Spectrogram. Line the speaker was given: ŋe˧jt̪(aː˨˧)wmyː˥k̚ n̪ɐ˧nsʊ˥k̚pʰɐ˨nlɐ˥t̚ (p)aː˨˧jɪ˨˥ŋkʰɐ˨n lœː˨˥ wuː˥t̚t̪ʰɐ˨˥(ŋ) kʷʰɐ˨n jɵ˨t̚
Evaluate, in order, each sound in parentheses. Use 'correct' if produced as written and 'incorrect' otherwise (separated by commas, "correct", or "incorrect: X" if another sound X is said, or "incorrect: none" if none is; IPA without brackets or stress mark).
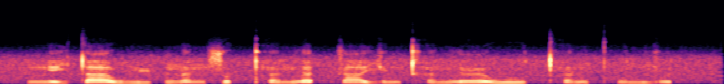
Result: incorrect: aː˥, incorrect: k, correct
